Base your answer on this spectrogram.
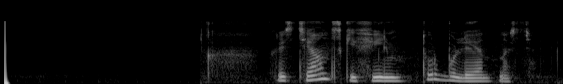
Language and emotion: Russian, sad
